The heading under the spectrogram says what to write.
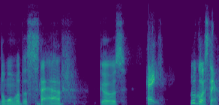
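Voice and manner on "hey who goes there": very high, loud shouted voice. Voicing a kobold with a staff calling out: sounds like Beavis. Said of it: "Why do they sound like fucking Beavis?".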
